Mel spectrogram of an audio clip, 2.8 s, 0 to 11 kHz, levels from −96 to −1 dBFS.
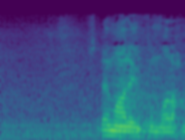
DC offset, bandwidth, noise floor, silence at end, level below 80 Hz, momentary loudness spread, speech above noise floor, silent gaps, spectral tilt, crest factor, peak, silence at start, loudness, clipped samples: under 0.1%; 8 kHz; -51 dBFS; 0 s; -58 dBFS; 25 LU; 22 dB; none; -7 dB/octave; 18 dB; -14 dBFS; 0 s; -30 LUFS; under 0.1%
